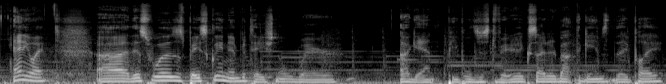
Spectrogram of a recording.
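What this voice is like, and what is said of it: Strained, worn-out voice. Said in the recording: “I ruined my voice earlier”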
